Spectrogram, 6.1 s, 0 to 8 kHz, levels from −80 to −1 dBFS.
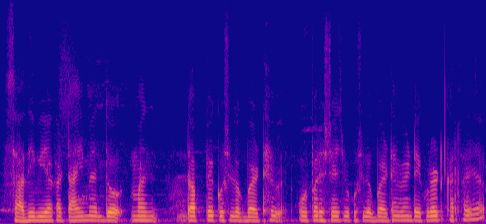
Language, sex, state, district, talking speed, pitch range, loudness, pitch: Hindi, male, Bihar, Muzaffarpur, 235 wpm, 145-150 Hz, -29 LUFS, 150 Hz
